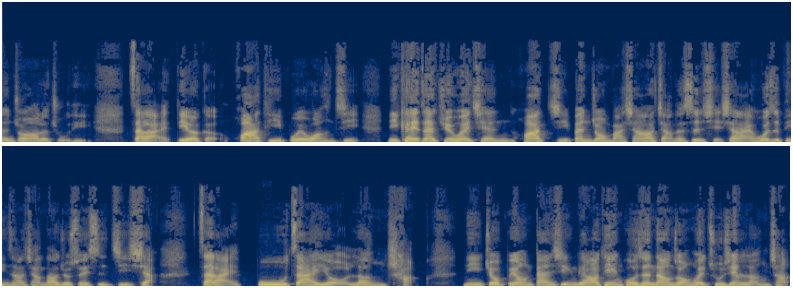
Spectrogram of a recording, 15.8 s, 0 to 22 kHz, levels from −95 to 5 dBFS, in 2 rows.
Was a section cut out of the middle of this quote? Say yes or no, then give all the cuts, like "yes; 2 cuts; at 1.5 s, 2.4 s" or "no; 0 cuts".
no; 0 cuts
